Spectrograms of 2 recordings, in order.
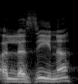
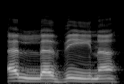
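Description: First: The middle consonant is a z sound. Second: The middle consonant is a dh sound. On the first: The speaker calls it wrong. "فقد تبدل زايا وتقال الذين، وهذا خطأ" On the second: The speaker calls it right. "إذا عرف مخرج الذال"

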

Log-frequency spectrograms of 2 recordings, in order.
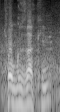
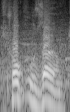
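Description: First: The k stays hard and a vowel follows. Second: The k softens into a smooth ğ sound. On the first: The speaker calls it wrong. "Yumuşama harfi gitti" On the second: The speaker calls it right. "Yumuşattık"

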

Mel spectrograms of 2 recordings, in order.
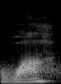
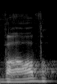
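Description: First: The word begins with a W sound. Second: The word begins with a V sound. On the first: "can be pronounced Vav or Wah" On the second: "can be pronounced Vav or Wah"

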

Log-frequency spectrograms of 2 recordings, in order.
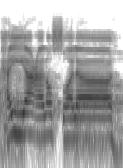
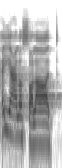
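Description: First: The last word ends with an h sound. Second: The last word ends with a t sound. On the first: The speaker calls it right. "அந்த இஹ் சவுண்ட் அங்கே வரணும்" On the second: The speaker calls it wrong. "அது தப்பு"

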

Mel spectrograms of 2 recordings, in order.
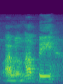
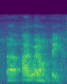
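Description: First: The negative is said in full as two words. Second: The negative is contracted into one syllable. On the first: The speaker calls it wrong. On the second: The speaker calls it right.

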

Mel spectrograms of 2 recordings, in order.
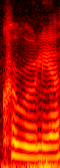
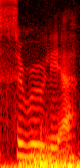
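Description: First: The first syllable does not sound like 'see'. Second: The first syllable sounds like 'see'. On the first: The speaker calls it wrong. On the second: The speaker calls it right.

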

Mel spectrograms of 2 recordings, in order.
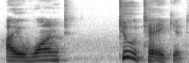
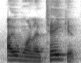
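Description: First: Want to is said as two full words. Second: Want to is merged into wanna.

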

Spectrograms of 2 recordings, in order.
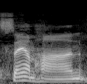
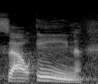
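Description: First: The word is read the way it looks. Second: The word is said unlike its written form. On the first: The speaker calls it wrong. "if you look at the spelling, it's spelled Samhain" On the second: The speaker calls it right. "the way you pronounce it is Samhain"

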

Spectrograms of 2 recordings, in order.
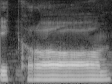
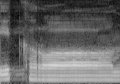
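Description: Both takes have the same delivery.

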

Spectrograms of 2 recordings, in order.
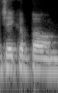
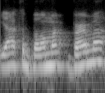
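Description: First: The surname is said as read in English. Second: The surname is said the German way. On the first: This is how it looks when read from the spelling. "I just say Jacob Bohm because that's how I read it" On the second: This is believed to be the proper pronunciation. "I think that's how you say it"

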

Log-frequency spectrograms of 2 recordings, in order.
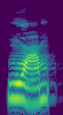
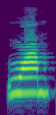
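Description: First: The pitch drops low with a creaky cut-off. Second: The syllable is said on a level pitch.

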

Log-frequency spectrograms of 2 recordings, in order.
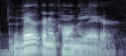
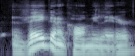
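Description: First: An R sound follows they before gonna. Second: There is no R sound after they. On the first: The speaker calls it right. "it's very important to make that R sound" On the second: The speaker calls it wrong. "Not they gonna call me later"

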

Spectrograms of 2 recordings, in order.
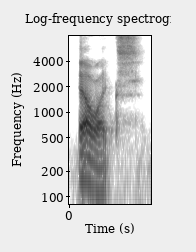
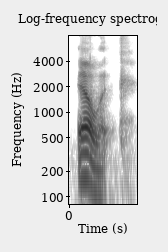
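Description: First: The name ends with a ks sound. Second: The name ends with a plain k sound. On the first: This is how the spelling suggests saying it. "it should be pronounced Alex" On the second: This is how the family says the name. "my mother said Alec"

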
